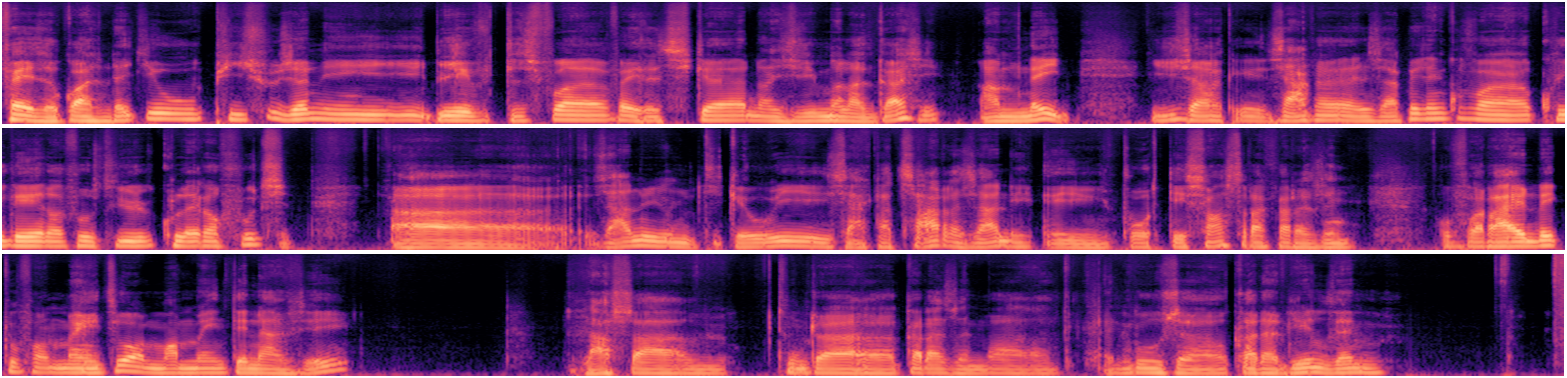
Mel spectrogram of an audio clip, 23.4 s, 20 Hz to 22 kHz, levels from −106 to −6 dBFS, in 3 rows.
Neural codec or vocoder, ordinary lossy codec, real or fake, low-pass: codec, 44.1 kHz, 7.8 kbps, Pupu-Codec; none; fake; none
